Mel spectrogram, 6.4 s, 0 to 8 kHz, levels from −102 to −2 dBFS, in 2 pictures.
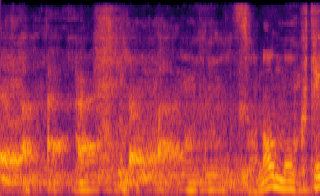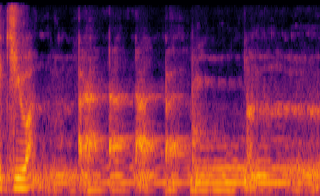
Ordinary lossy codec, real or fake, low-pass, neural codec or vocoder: none; fake; 7.2 kHz; codec, 16 kHz, 4.8 kbps, FACodec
